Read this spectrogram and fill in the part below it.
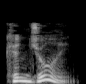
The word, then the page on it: conjoin: British English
